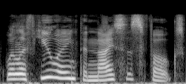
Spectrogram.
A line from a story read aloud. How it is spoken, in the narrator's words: cried Mickey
